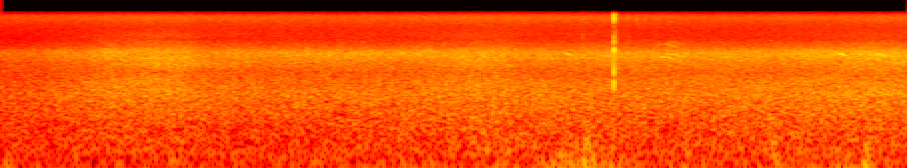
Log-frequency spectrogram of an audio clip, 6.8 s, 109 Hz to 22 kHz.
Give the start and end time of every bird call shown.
[4.94, 5.14] Hawaii Amakihi (Chlorodrepanis virens)

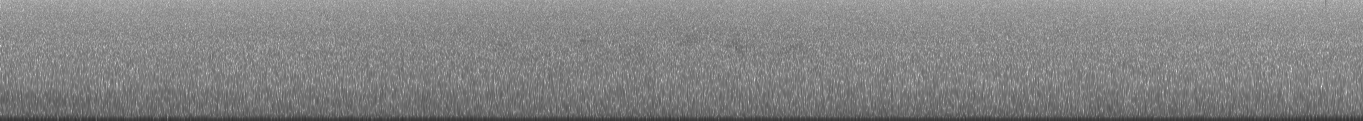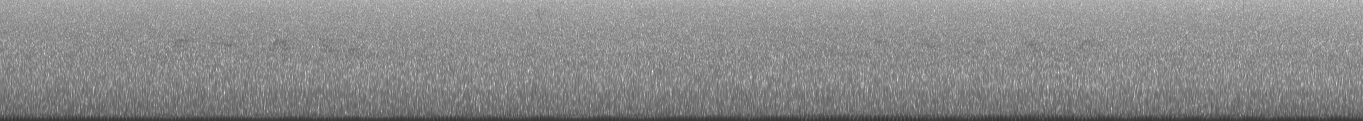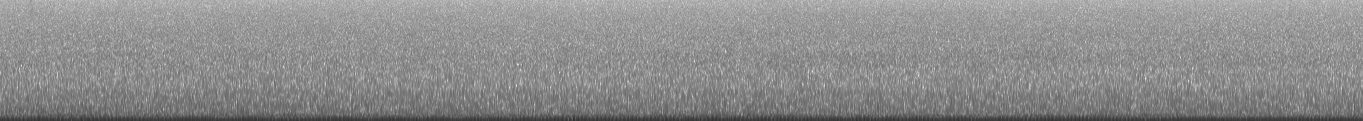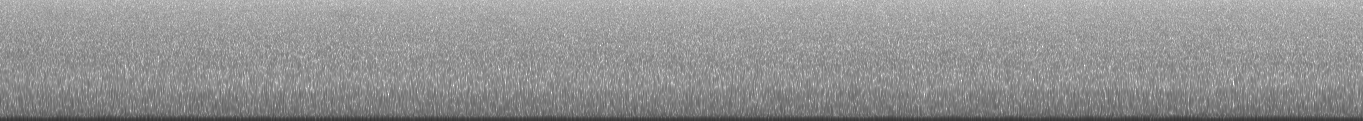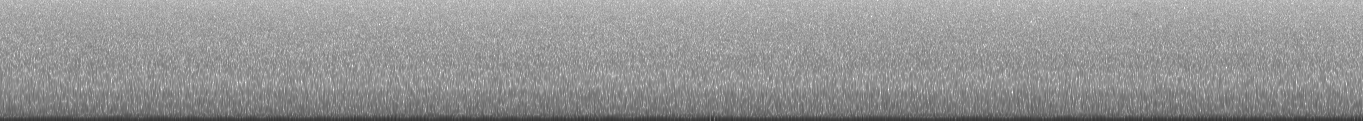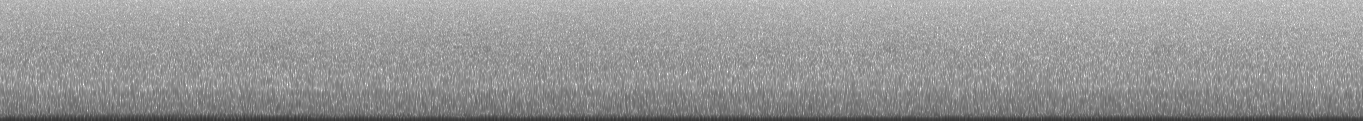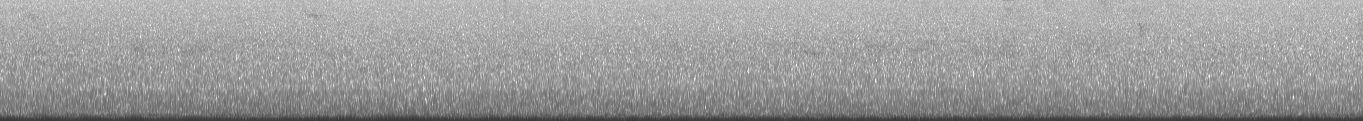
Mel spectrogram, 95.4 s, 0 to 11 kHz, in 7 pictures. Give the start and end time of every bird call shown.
[5.50, 24.80] Scarlet Tanager (Piranga olivacea)

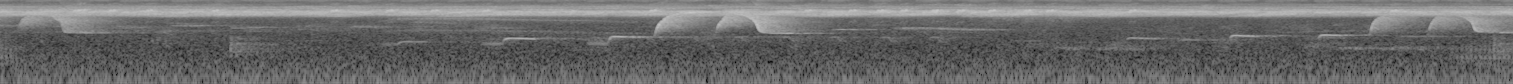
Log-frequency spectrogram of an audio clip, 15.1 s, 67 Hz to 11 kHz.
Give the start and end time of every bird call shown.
[0.00, 15.14] Screaming Piha (Lipaugus vociferans)
[1.06, 5.26] Hauxwell's Thrush (Turdus hauxwelli)
[2.16, 2.86] Red-necked Woodpecker (Campephilus rubricollis)
[3.66, 6.36] Chestnut-winged Foliage-gleaner (Dendroma erythroptera)
[6.76, 9.56] Black-tailed Trogon (Trogon melanurus)
[8.26, 10.16] Black-faced Antthrush (Formicarius analis)
[9.76, 10.86] Dusky-capped Greenlet (Pachysylvia hypoxantha)
[10.36, 15.14] Plumbeous Pigeon (Patagioenas plumbea)
[12.56, 14.96] Wing-barred Piprites (Piprites chloris)

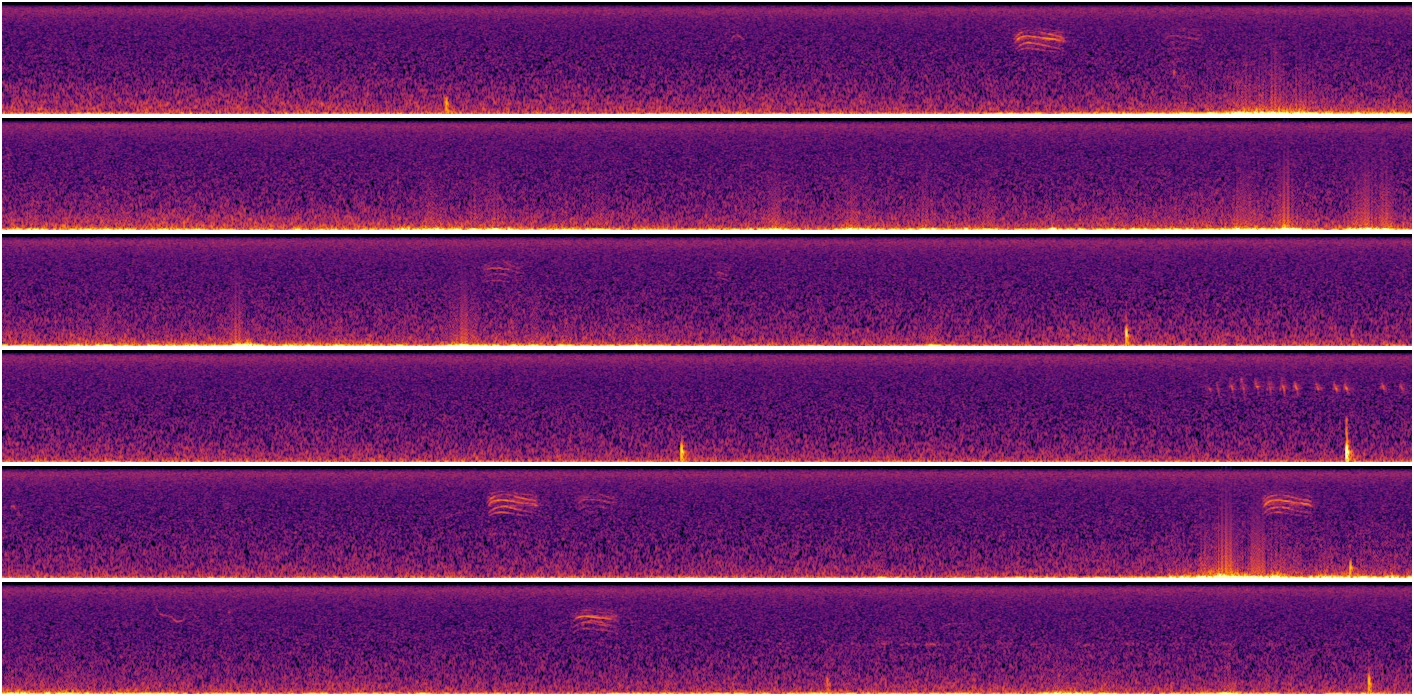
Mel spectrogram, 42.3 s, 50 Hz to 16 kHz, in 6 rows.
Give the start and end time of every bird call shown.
[5.04, 5.34] Hawaii Amakihi (Chlorodrepanis virens)
[5.84, 6.04] Hawaii Amakihi (Chlorodrepanis virens)
[16.44, 16.74] Hawaii Amakihi (Chlorodrepanis virens)
[17.64, 17.74] Hawaii Amakihi (Chlorodrepanis virens)
[27.14, 28.34] Warbling White-eye (Zosterops japonicus)
[30.64, 31.24] Hawaii Amakihi (Chlorodrepanis virens)
[34.44, 34.74] Hawaii Amakihi (Chlorodrepanis virens)
[38.14, 38.34] Hawaii Amakihi (Chlorodrepanis virens)

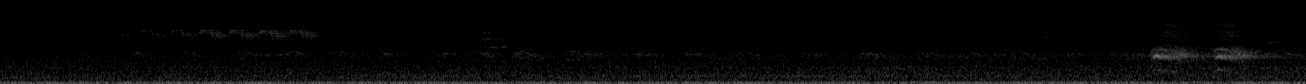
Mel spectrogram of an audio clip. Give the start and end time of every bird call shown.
[0.90, 3.40] Ovenbird (Seiurus aurocapilla)
[3.70, 13.00] American Crow (Corvus brachyrhynchos)
[4.60, 5.30] Gray Catbird (Dumetella carolinensis)

